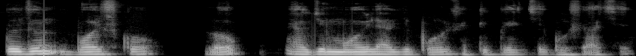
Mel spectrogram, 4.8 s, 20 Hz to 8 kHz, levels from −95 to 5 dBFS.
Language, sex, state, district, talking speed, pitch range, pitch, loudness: Bengali, male, West Bengal, Dakshin Dinajpur, 165 wpm, 120-130 Hz, 125 Hz, -21 LUFS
